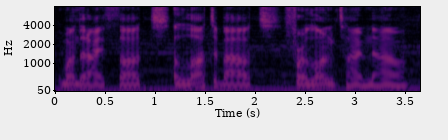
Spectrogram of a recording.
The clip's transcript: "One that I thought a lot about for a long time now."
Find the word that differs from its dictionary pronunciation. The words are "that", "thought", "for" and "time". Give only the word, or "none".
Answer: none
